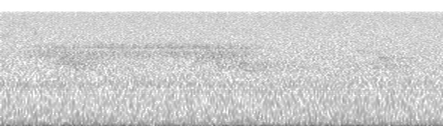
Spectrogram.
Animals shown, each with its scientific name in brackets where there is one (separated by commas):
Red-eyed Vireo (Vireo olivaceus), Dark-eyed Junco (Junco hyemalis)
